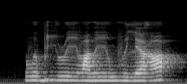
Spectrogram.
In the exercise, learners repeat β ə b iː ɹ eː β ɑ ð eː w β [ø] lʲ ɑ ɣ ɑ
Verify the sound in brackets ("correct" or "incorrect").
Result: correct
